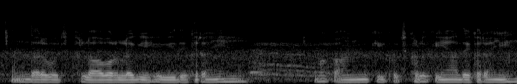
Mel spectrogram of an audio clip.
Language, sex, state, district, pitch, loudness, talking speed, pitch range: Hindi, male, Uttar Pradesh, Ghazipur, 110 Hz, -34 LUFS, 185 wpm, 105-115 Hz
